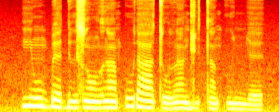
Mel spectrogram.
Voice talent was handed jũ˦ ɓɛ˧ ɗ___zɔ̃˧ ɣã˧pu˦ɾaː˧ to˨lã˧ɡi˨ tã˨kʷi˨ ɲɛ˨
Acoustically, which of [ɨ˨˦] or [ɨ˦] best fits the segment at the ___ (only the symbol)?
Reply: ɨ˨˦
